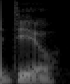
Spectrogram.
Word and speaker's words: Deas: see if I can snag you a better deal.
